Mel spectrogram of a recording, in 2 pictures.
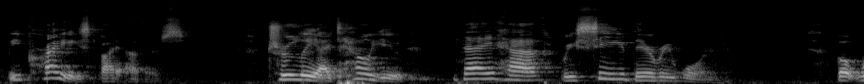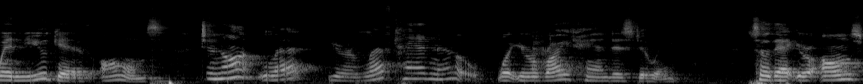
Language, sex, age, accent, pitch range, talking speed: English, female, 60-79, American, 165-245 Hz, 120 wpm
